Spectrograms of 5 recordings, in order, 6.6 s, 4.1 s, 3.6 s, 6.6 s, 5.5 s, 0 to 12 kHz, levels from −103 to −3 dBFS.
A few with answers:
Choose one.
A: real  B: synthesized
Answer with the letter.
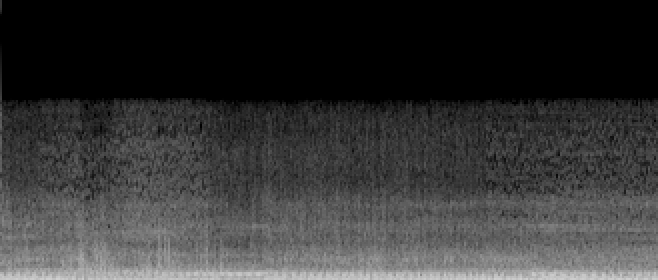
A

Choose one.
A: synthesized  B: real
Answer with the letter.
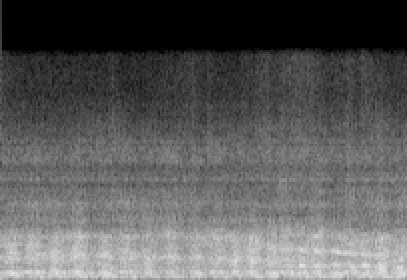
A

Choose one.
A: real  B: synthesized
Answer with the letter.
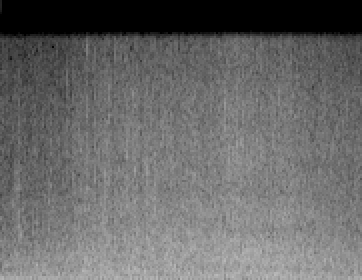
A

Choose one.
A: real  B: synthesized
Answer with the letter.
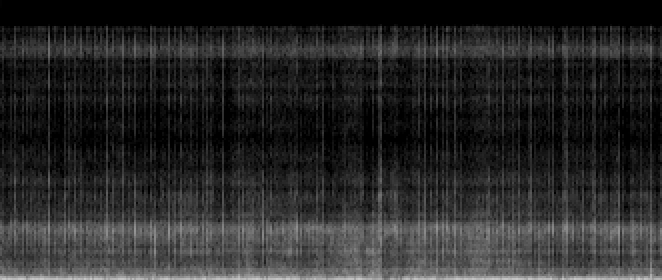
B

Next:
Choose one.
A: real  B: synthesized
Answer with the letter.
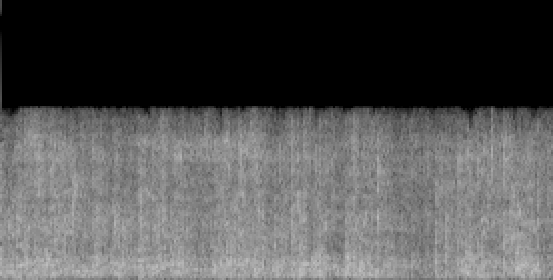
B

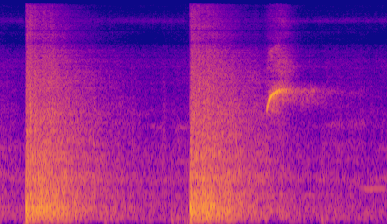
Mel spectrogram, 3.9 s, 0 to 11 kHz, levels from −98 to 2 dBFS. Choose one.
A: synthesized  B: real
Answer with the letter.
A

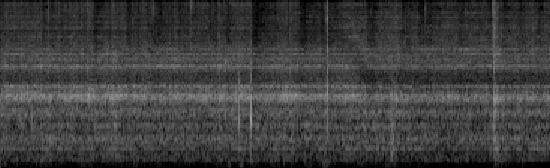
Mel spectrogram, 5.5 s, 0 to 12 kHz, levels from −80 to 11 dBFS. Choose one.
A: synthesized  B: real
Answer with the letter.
B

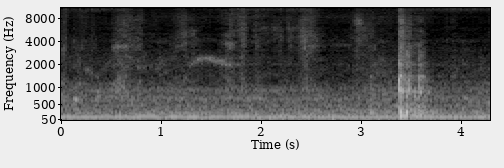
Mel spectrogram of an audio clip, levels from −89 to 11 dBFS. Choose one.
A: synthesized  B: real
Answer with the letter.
A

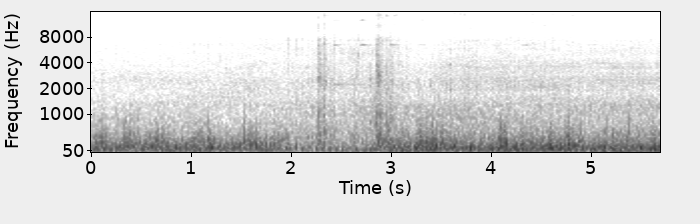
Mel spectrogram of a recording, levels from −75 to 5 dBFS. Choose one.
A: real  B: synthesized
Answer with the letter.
A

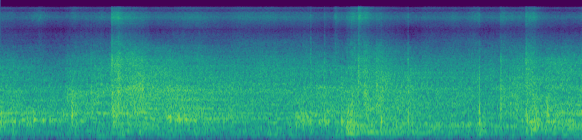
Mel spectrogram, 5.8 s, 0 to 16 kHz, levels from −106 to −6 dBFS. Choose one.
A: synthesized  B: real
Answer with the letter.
A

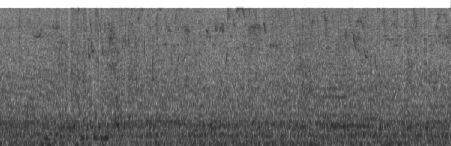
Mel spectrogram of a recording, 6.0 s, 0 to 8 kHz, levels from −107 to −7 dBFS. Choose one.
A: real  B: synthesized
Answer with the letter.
A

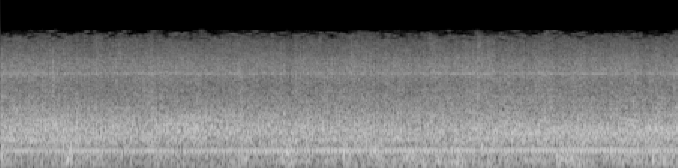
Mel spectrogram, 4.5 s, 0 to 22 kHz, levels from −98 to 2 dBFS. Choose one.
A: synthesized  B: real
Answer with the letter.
B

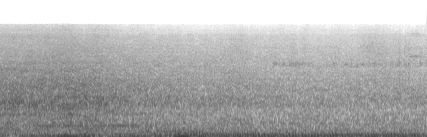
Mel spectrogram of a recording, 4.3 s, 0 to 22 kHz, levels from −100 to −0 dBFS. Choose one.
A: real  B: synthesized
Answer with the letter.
B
